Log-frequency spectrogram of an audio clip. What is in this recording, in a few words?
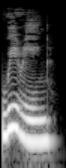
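"wearying", British English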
